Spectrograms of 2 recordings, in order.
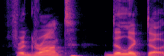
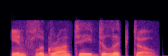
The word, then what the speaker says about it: in flagranti delicto: Fragrant delicto. Is that the correct pronunciation? Let's see here. In flagranti delicto.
